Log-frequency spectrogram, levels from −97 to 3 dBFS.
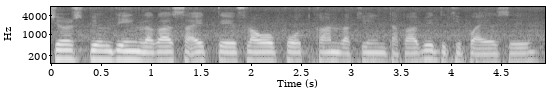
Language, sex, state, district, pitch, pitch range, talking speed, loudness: Nagamese, male, Nagaland, Dimapur, 130 Hz, 125-135 Hz, 135 wpm, -14 LUFS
